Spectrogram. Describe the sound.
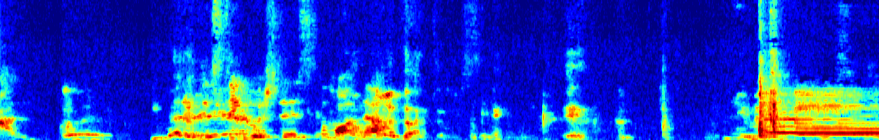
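A voice talks, then a new small bell rings once with a bright metallic strike and lingers, its ringing tone sustaining to the end.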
